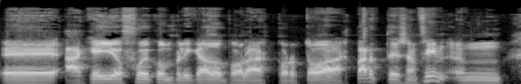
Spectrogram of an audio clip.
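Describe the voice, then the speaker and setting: A man at a moderate pace, with a dry sound with no echo and a quiet background. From Spain. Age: 50s. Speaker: writer and political scientist; guest. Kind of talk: interview. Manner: halting, many fillers and repetitions; talkative. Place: home room. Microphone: video call.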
